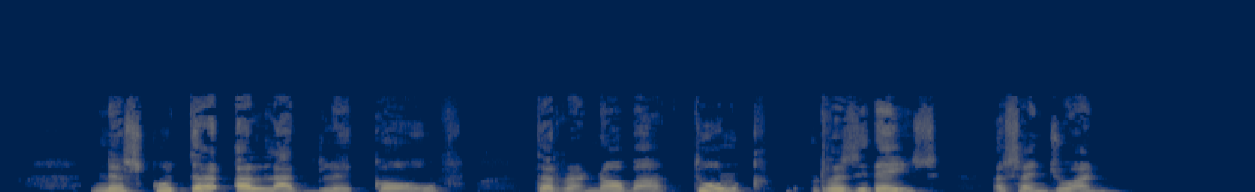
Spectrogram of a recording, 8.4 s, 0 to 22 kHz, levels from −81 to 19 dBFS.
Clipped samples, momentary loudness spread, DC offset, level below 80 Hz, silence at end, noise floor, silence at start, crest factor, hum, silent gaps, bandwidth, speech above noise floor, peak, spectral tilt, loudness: under 0.1%; 16 LU; under 0.1%; -82 dBFS; 1 s; -87 dBFS; 0.6 s; 20 dB; none; none; 11.5 kHz; 60 dB; -8 dBFS; -5.5 dB/octave; -27 LUFS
